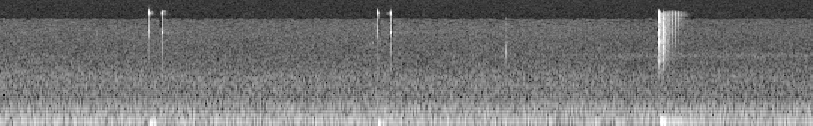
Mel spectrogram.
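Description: Short electronic menu clicks sound as options switch.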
